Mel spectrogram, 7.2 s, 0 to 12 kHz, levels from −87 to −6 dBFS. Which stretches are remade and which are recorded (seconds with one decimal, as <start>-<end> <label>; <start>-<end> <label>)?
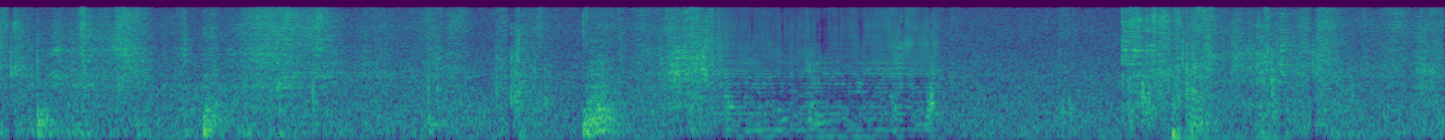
0.0-3.6 recorded; 3.6-4.7 remade; 4.7-7.2 recorded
